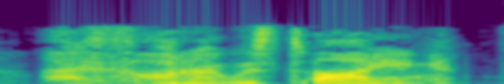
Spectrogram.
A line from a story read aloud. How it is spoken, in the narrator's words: he whispered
